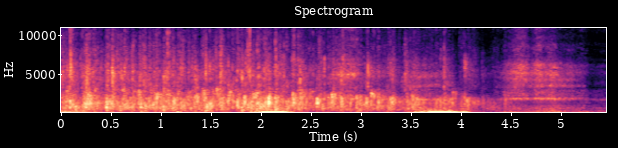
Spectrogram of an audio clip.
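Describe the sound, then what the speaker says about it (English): Applause from a small audience at a tech meetup, a soft, steady patter of clapping heard from some distance at low level, with a couple of brief low thumps partway through. "if we could have a little round of applause for Wrangle"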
